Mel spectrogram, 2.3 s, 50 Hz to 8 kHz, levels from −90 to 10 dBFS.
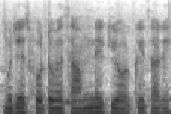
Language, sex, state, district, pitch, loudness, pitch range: Hindi, female, Madhya Pradesh, Umaria, 105 Hz, -16 LUFS, 105-110 Hz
